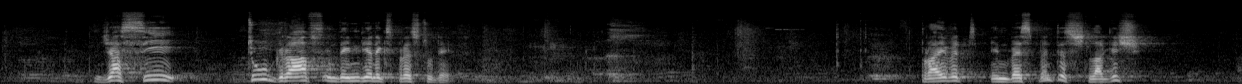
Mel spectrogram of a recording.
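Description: An elderly man speaks forcefully into a microphone.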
